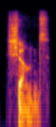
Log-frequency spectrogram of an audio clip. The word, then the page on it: shunt: British English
